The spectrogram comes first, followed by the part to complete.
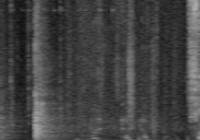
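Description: A single hammer blow on the wooden frame of a crib shelter, one sharp knock about a third of a second in, followed by faint voices.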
